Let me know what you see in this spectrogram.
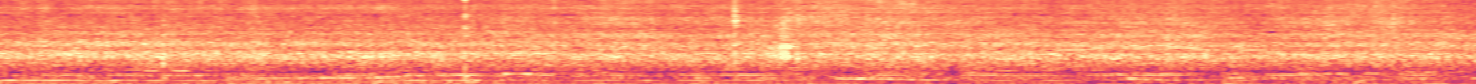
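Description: Chopped spiny gourd and potatoes sizzling steadily in a kadhai over an open wood fire, with a few clicks of a spoon stirring against the pan.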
